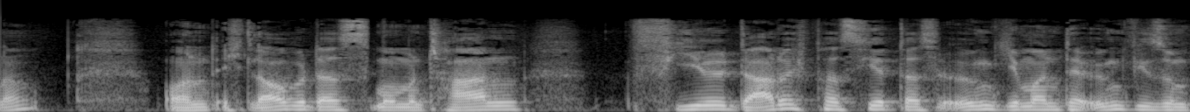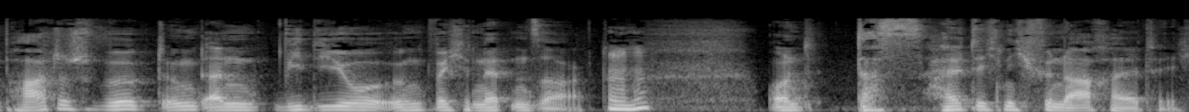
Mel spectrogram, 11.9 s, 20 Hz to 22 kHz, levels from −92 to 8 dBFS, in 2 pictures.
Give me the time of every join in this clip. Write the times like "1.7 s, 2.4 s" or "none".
1.8 s, 3.0 s, 4.7 s, 6.8 s, 8.6 s, 10.1 s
